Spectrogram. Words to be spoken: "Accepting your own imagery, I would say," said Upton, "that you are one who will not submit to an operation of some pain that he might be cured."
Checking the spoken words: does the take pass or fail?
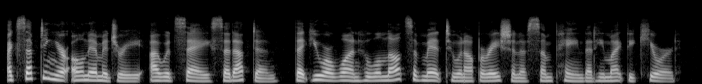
pass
